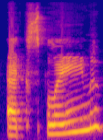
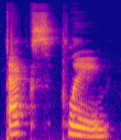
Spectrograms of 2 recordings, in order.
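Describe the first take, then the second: First: Said in the usual way. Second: In syllables. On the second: Shown as a demonstration. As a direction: Explain split into EX, pause, PLAIN. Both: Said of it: "two syllables".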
